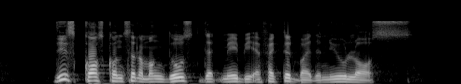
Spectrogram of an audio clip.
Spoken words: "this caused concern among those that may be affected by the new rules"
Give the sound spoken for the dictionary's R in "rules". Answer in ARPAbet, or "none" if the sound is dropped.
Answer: L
